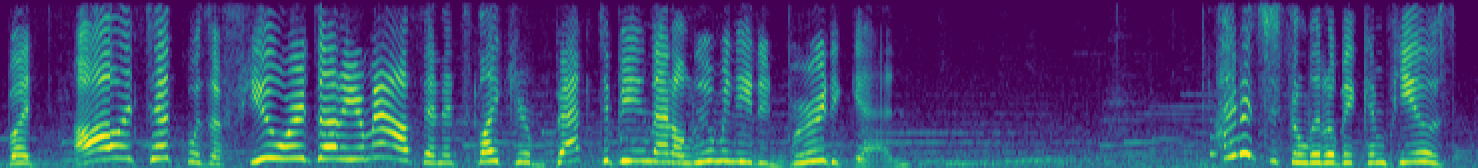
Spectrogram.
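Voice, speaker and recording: Super high little fairy kid, bouncy cheeky game sidekick, music behind. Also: female voice, expressive, moderate pace. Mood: puzzled. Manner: perky, speaks of herself in third person. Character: tiny excitable childlike fairy companion, cheeky and greedy. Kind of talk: scripted video game dialogue.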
